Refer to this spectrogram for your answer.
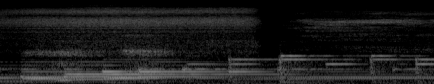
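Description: A steady, airy snake-like hiss fills the scene, briefly cutting out midway before returning, layered over sustained eerie musical tones that shift pitch in long held notes.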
